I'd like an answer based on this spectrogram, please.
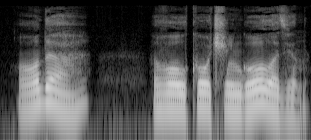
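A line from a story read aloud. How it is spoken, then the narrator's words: Declaring. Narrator (Russian): заявил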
